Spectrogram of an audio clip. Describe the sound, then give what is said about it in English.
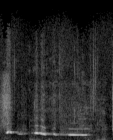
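A woman whistles a short, wavering melody while polishing plates, the clear tone sliding between a few pitches and holding a long note near the end, with faint background clatter underneath. “just goes back, polishing her plates and whistling.”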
